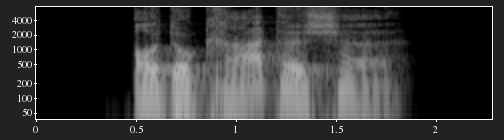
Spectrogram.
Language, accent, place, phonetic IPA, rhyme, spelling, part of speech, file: German, Germany, Berlin, [aʊ̯toˈkʁaːtɪʃə], -aːtɪʃə, autokratische, adjective, De-autokratische.ogg
- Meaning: inflection of autokratisch: 1. strong/mixed nominative/accusative feminine singular 2. strong nominative/accusative plural 3. weak nominative all-gender singular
